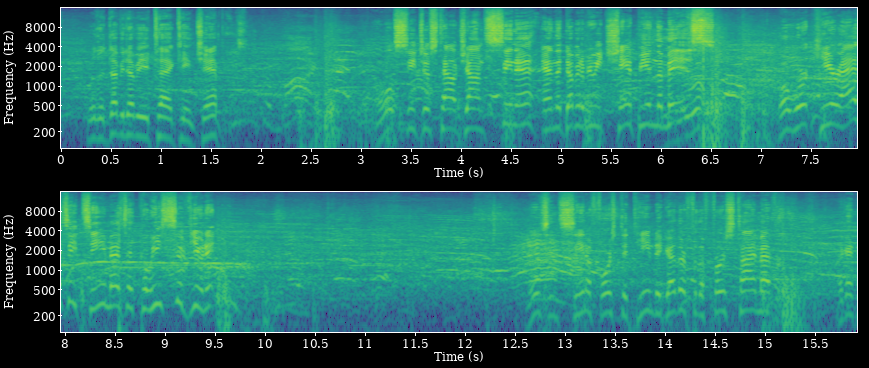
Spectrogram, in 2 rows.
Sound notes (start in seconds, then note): 2.2 feet thudding; 6.1 body thudding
